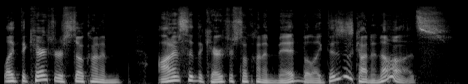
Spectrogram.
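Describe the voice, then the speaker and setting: A man streaming live, chatting casually and excitably about game mechanics, rambling with lots of filler words. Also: medium pitch, fast, no room sound, clean studio sound.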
